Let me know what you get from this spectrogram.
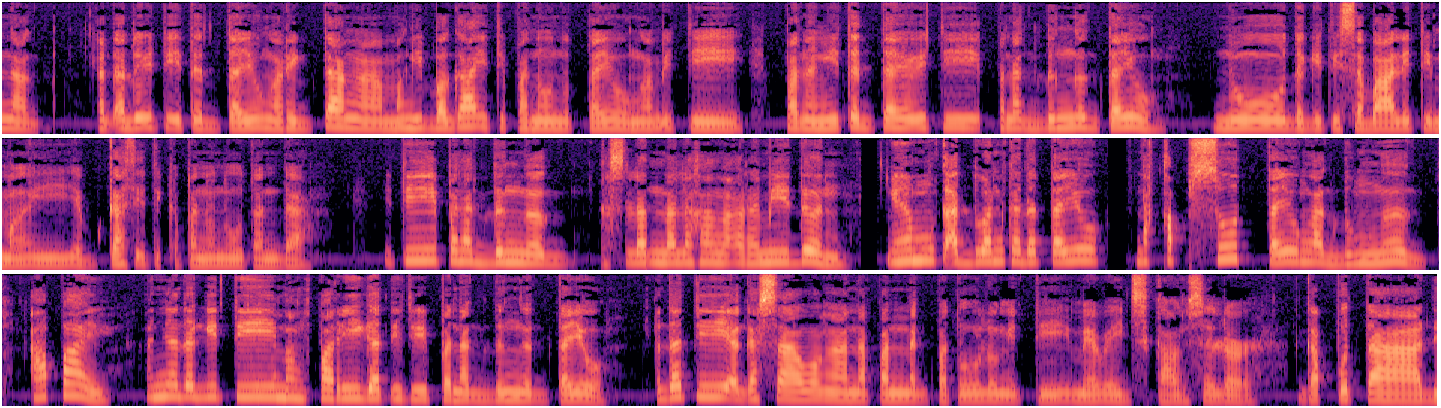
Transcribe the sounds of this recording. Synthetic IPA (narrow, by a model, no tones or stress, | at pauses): naɡ̚ | ʔɐt̪ɐd̪oit̪iʔːt̪ɨd̪̚t̪ajoŋaɾɪɡ̚t̪aŋamɐŋibaɡaʔɪt̪ipanuːnot̪ːajoŋamɪt̪ɪ | pɐnaŋit̪əd̪̚t̪ajoʔit̪ipanaɡ̚d̪ɨŋəɡ̚t̪ajo | nod̪aɡit̪isɐbaːlɪt̪imaŋaijab̚kasʔɪt̪ɪkɐpanʊnuːt̪and̪a | ʔɪt̪ipanɐɡ̚d̪ɨŋːəɡ̚kɐslanːalakaŋaʔːɾamiːd̪on | ɐamŋkɐʔɐd̪wankɐd̪at̪ɐjo | nɐkɐpsot̪ːɐjoŋaʔɐɡ̚d̪ʊmŋəɡ̚ | ʔaːpaj | ʔɐɲad̪ɐɡɪt̪imɐŋpɐɾiːɡat̪ɪt̪ipɐnɐɡ̚d̪ɨŋɐɡ̚t̪ɐjo | ʔɐd̪at̪iɐɡʔɐsaːwɐŋanɐpɐŋnɐɡ̚pɐt̪uːloŋʔɪt̪ɪmɛɹɛd͡ʒkawnsɛlɛɹ | ɡapʊt̪ːad̪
